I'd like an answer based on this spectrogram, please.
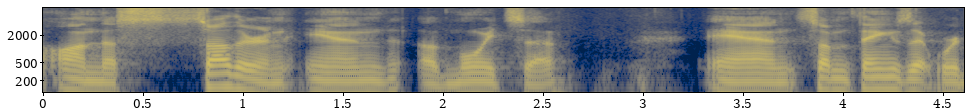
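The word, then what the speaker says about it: Mozia: There is a small secluded island that is protected, and it's pronounced M-O-Y-T-A in English or M-O-Z-I-A in Italian or Moiza as they pronounce it.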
